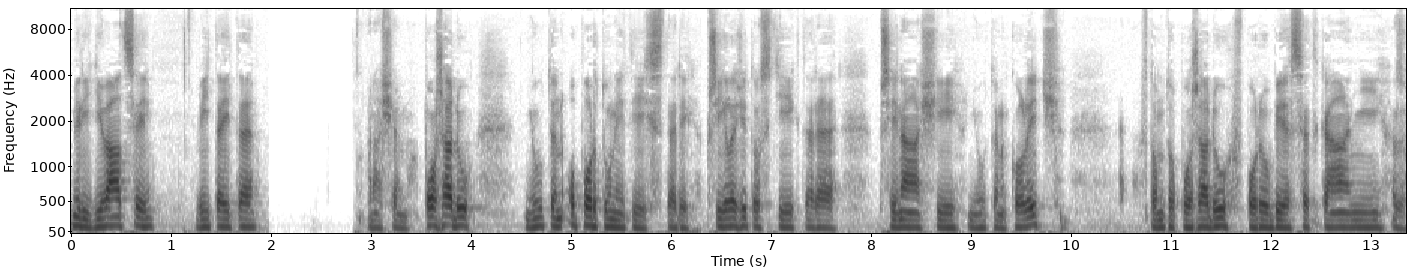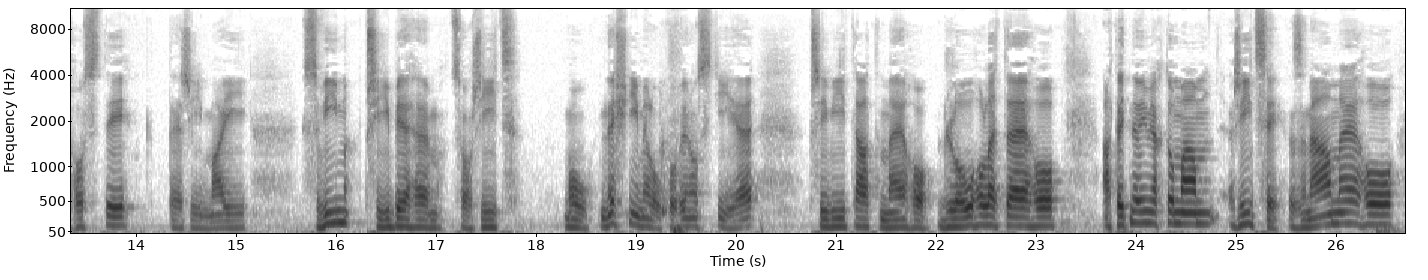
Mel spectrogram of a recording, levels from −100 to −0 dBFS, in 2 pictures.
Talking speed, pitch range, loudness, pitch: 100 wpm, 110-130 Hz, -28 LUFS, 115 Hz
